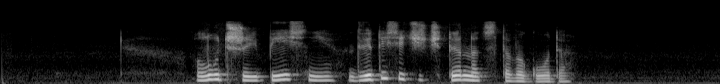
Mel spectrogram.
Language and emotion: Russian, neutral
